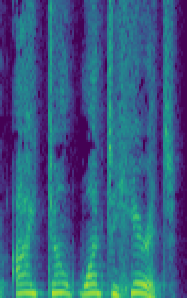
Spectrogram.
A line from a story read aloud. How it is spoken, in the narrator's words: cried Emmy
